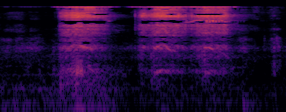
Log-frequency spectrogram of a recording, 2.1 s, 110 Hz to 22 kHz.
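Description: Small hobby RC servo driven by a ToolkitRC ST8 servo tester, its motor and plastic gear train whirring in three short bursts as the horn moves: the servo is responding on this channel.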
